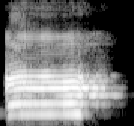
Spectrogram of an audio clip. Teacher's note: बड़ा आ जब हम बोलते हैं आ, तो इसमें क्या होता है कि मुख द्वार पूरा खुलता है। और अर्धबीव्रत में जिसमें आधा मुख द्वार खुलता है वो है आ, ऐ, आओ और उआ।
